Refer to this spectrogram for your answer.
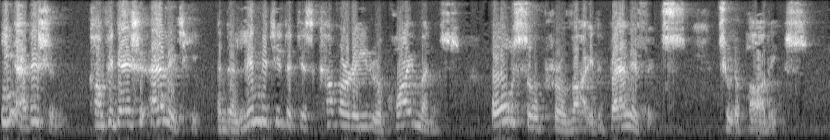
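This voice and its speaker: A high-pitched man speaks with very wide pitch swings and very even loudness. Noticeable background noise is present. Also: moderate pace. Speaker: lawyer. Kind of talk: seminar talk. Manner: halting. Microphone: too quiet.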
